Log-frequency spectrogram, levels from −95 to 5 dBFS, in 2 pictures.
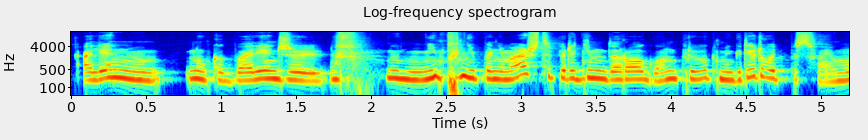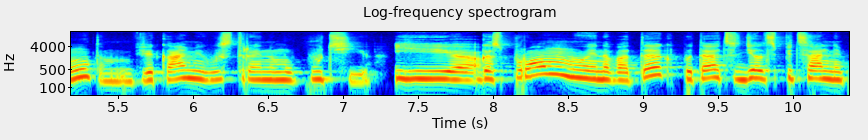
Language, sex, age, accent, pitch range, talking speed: Russian, female, 20-39, native, 200-240 Hz, 175 wpm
